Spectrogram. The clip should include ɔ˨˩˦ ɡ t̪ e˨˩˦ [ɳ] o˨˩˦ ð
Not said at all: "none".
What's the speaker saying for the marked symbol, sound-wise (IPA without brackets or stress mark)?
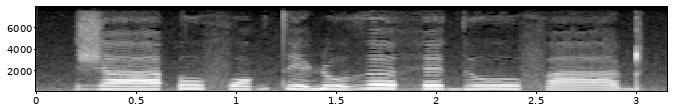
ɳ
